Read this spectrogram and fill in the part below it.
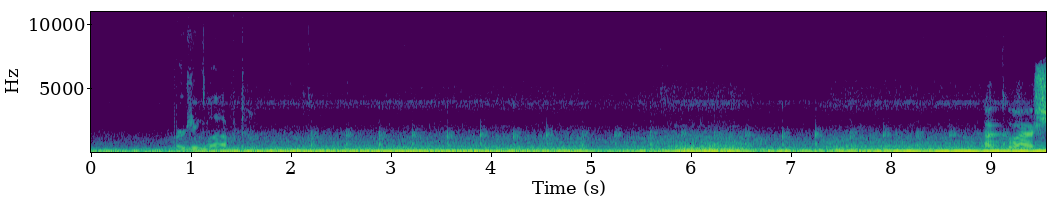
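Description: A truck's indicator ticks rapidly.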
